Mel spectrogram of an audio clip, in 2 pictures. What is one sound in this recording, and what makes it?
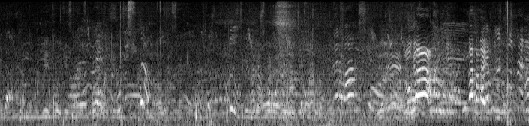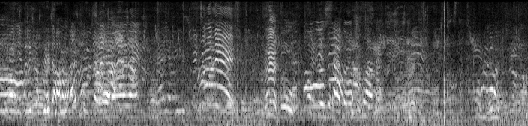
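Boys shout and call out to each other across an open field.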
